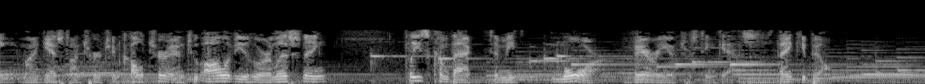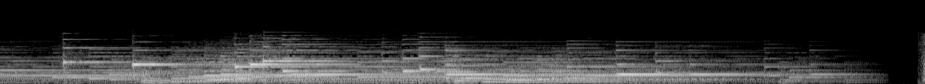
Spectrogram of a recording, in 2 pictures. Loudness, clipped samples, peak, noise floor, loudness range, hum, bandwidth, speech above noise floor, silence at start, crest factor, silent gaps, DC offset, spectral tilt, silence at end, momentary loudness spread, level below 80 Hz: -19 LUFS; under 0.1%; -2 dBFS; -54 dBFS; 5 LU; none; 5.2 kHz; 34 dB; 0 s; 16 dB; none; under 0.1%; -11 dB/octave; 0 s; 12 LU; -42 dBFS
